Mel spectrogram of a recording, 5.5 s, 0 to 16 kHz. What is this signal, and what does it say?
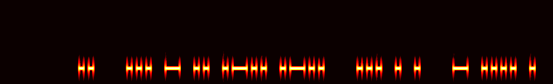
Morse code, heard as a keyed tone, about 25 wpm, 700 Hz. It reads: I STILL SEE THE
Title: Sentences from Top 1000 Words - Review Part 1 - 25wpm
